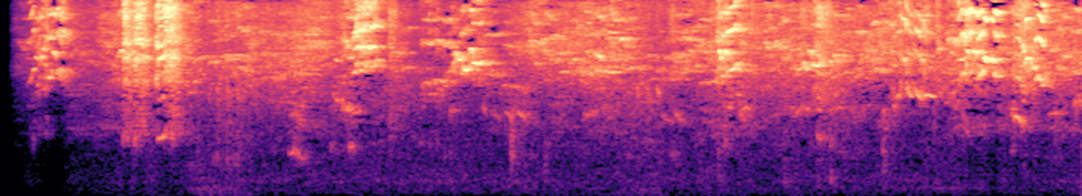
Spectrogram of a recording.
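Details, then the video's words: Wild rainbow lorikeets feeding together at a dinner party, an immature bird joining them; shrill, harsh screeching calls overlap in bursts, rising and falling in loudness throughout. "Rainbow lorikeets dinner party"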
